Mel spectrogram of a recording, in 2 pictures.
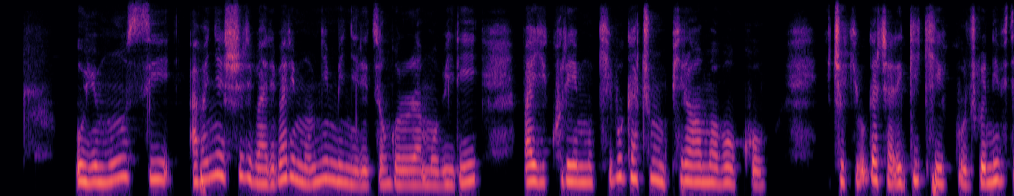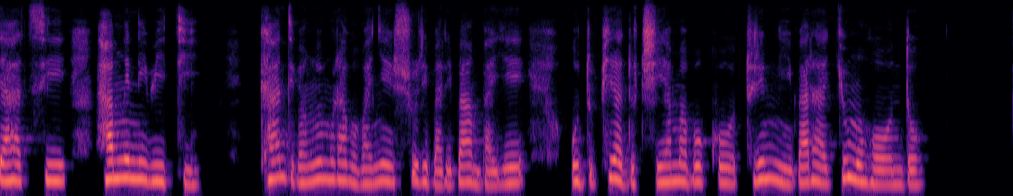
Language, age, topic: Rundi, 25-35, education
